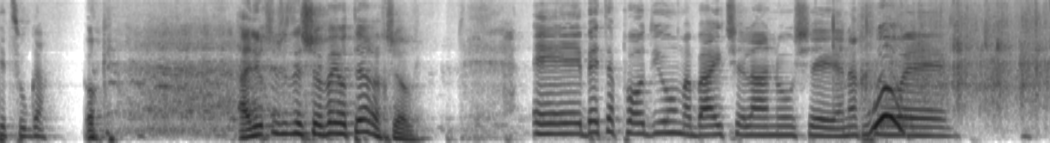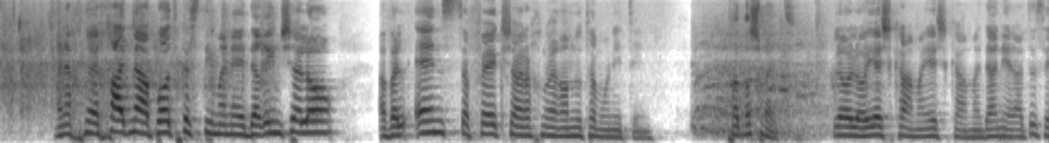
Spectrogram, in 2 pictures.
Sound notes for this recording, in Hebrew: פרק לייב - הגרסה המצונזרת.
